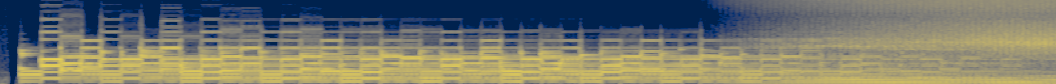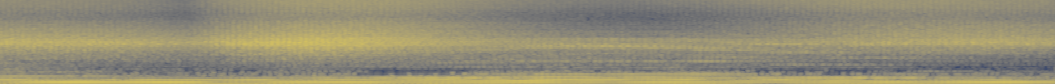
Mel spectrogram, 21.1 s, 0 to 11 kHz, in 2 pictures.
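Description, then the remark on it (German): Synthesizer effects from a Cobalt 8 synthesizer, made without a noise generator: a rapid, bright arpeggiated sequence of tonal notes gives way around seven seconds to a swelling, whooshing noise-like texture over low droning tones, the two patches blended together afterwards and crossfading smoothly. “Zum Abschluss noch einige FX-Spielereien. Auch ohne Noise-Generator bekommt der Cobalt 8 da Hörenswertes hin.”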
